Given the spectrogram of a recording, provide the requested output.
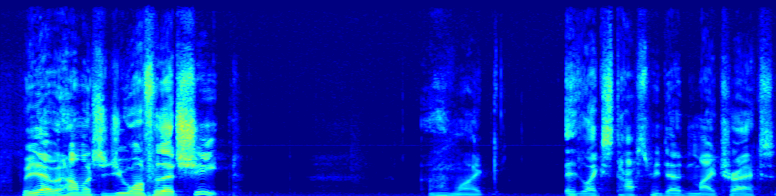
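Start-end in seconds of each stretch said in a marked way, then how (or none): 0.2-1.8 loud, booming, carefree, nonchalant casual tone. Retelling what a lone gambler asked out loud: imitating a loud, nonchalant man. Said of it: "Very nonchalant, very loud".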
